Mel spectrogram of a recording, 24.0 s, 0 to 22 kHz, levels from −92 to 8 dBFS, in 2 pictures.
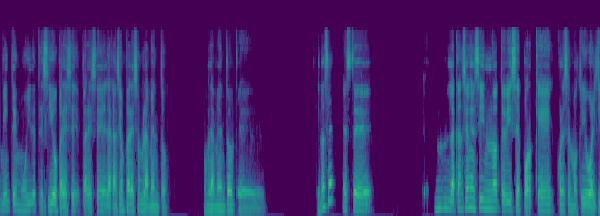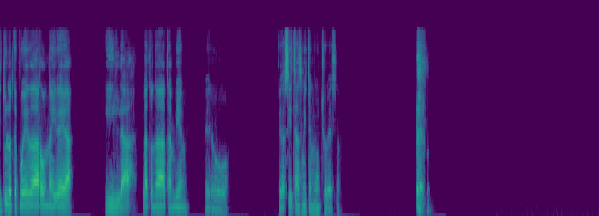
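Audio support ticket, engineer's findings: No audible faults found on the speech recording.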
